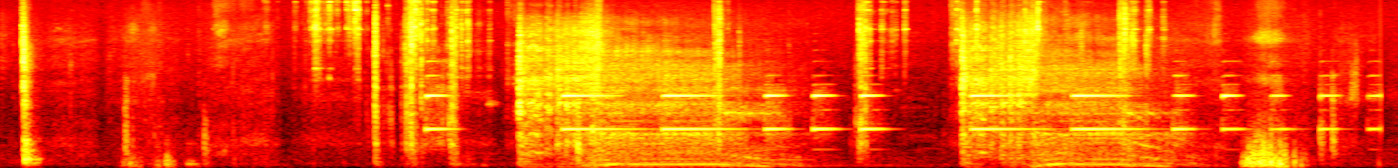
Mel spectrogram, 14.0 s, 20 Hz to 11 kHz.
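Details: 2003 Mercury Grand Marquis, no-crank no-start fixed by replacing the starter with a new Bosch unit: short brisk crank catches quickly into steady even idle, no grinding or clicking; normal crank and start.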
